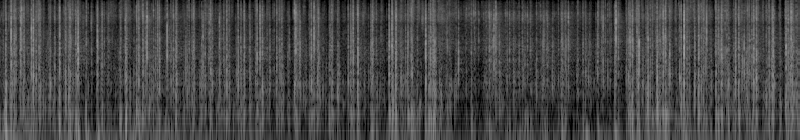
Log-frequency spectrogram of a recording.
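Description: An empty metallized plastic foil snack bag is crumpled and scratched with fingertips, held close and raised up. It gives dense, bright crinkling and sharp crackles for the whole clip, with many quick snaps that die away almost instantly.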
